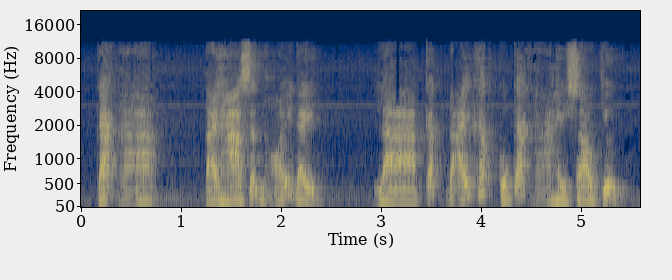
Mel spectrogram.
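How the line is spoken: Laughing. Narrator (Vietnamese): Thủy tướng Hạo nghe vậy đột nhiên bật cười lên nói

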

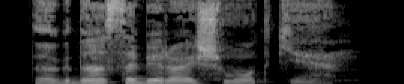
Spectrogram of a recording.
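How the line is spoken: Muttered. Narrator (Russian): пробормотал Лёша

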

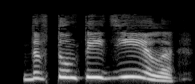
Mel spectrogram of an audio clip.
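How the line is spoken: Heated exclamation. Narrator (Russian): горячо воскликнул

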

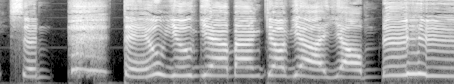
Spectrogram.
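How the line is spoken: Whimpering, on the verge of tears. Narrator (Vietnamese): Giảng quản gia mếu máo nói

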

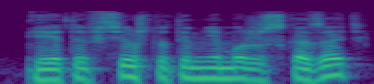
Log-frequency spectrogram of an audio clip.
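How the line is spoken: Plain. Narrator (Russian): спросила она

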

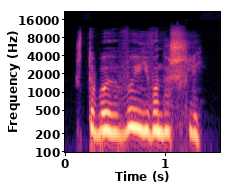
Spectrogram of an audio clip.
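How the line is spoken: Short frightened woman. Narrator (Russian): коротко испуганно сказала женщина

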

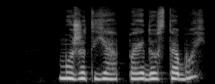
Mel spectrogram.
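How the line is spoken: Timid question. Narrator (Russian): робко спросила

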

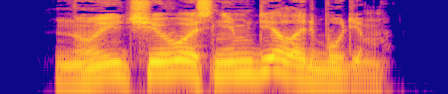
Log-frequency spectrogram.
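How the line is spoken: Deep bass, burly man. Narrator (Russian): пробасил одноглазый волосатый детина, предположительно хозяин дома

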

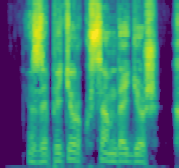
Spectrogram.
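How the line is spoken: Snort, driver. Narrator (Russian): хмыкнул водила

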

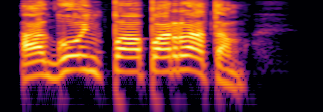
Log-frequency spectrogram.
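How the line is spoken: Shout. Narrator (Russian): крикнул Лайер

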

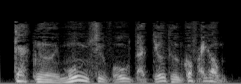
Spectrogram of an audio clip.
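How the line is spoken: Shouted. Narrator (Vietnamese): người câu cá liền quát lên

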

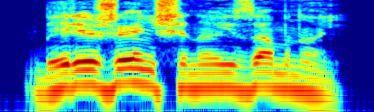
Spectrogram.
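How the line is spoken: Calm but menacing. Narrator (Russian): сказал он спокойно, но грозно

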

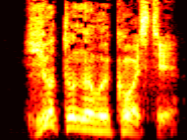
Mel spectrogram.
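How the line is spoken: Growling. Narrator (Russian): прорычал он

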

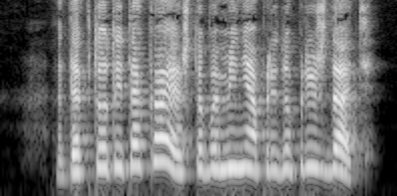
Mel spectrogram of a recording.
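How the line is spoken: Angry yelling. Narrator (Russian): заорала Вера, покраснев

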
